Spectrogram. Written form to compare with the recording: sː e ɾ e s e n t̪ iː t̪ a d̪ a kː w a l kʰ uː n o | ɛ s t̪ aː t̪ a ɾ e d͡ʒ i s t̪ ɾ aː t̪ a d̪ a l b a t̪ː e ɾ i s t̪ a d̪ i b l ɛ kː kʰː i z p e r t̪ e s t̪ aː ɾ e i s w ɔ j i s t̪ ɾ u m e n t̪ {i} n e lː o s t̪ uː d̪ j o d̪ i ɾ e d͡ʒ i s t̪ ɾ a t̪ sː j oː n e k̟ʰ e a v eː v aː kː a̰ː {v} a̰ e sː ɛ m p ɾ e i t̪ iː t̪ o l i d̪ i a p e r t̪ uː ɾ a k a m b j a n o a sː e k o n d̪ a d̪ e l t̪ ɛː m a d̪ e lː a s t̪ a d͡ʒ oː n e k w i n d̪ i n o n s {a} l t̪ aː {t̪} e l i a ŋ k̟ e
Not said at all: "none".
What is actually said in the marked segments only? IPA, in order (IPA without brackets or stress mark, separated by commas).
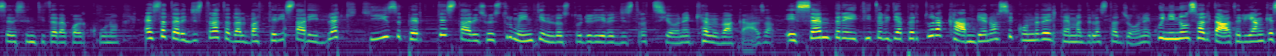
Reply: i, z, a, t̪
